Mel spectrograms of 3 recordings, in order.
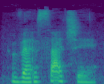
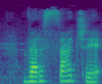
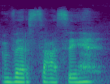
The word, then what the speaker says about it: Versace: we pronounce it Gucci same thing that goes to C followed by the vowel e for example Versace now you know the reason why we pronounce it that is such a and not versus a wait before I forget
